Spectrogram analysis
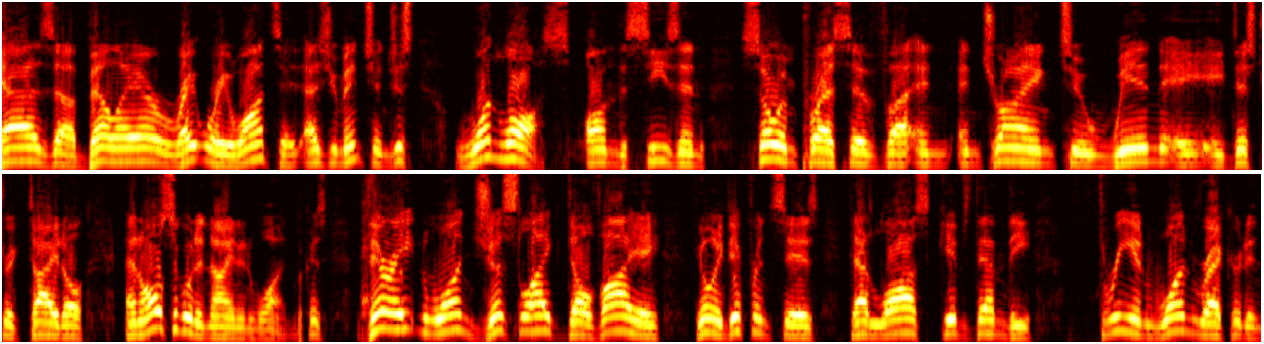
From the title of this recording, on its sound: Live at Del Valle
